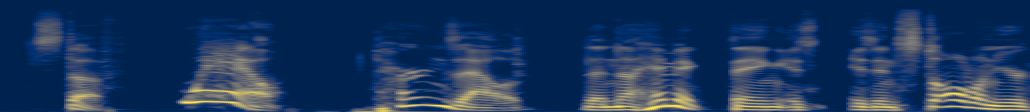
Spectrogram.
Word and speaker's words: Nahimic: So I'm on Reddit and I find it, and it says, if you happen to have the Windows, and I think it's pronounced Nahimic, it's Nahimic. Nahimic.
